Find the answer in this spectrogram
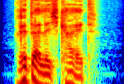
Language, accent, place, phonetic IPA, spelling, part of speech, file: German, Germany, Berlin, [ˈʁɪtɐlɪçkaɪ̯t], Ritterlichkeit, noun, De-Ritterlichkeit.ogg
- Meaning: chivalry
